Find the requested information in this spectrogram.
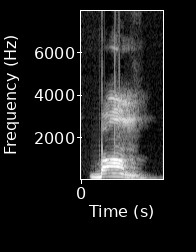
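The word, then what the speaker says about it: bomb: చూడండి ఎగ్జాంపుల్, మనం బాంబ్, బాంబ్ అన్నప్పుడు ఏమైంది, బి సైలెంట్, బాంబ్ అన్నప్పుడు బి సైలెంట్.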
